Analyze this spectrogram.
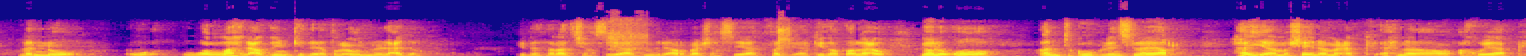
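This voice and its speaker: At a moderate pace, a man talks in an animated tone, his pitch fairly high with ordinary variation. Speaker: anime podcast panelist. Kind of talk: casual chat. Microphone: audio cutting out on call.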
